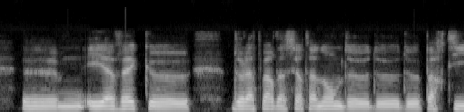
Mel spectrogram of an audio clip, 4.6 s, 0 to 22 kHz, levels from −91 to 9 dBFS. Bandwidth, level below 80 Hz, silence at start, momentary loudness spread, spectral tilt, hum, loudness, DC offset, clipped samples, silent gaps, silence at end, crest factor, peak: 7 kHz; -58 dBFS; 0.25 s; 5 LU; -8 dB/octave; none; -17 LUFS; under 0.1%; under 0.1%; none; 0 s; 14 dB; -2 dBFS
